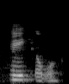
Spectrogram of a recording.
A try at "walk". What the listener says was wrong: No es walk. No, there's no L. Walk. Sounds like this. Walk. Walk.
